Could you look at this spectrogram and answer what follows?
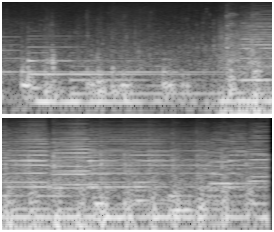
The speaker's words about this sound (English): They get on a boat.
